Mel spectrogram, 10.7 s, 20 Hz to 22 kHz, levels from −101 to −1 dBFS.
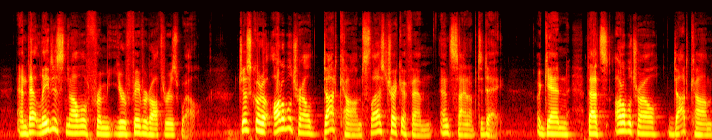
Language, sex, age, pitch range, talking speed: English, male, 30-49, 135-180 Hz, 130 wpm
